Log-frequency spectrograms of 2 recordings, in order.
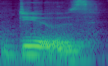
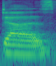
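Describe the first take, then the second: First: The word has an 'oo' vowel. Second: The word has its everyday 'uh' vowel. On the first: This pronunciation helps with spelling the word. "how do we say it to spell it? Good, dues" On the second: This is how the word is normally said. "we say the word does"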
